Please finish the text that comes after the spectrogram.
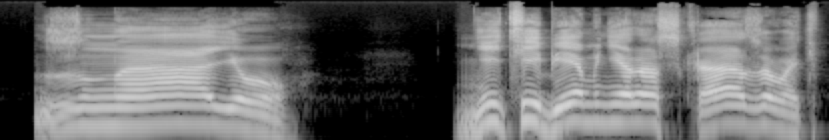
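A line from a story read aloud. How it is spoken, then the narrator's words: Grumbling. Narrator (Russian): проворчал Ретник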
